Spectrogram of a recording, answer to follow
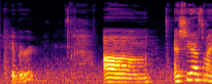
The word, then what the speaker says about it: Hibbert: Whenever I see her name, I always want to say Herbert for some reason, but it's obviously Hibbert.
